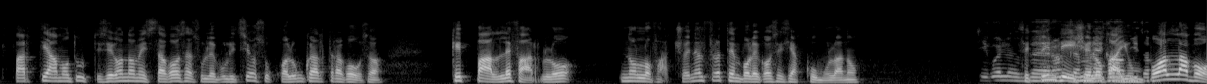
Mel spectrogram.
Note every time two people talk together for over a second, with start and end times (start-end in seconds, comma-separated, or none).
10.2-11.5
